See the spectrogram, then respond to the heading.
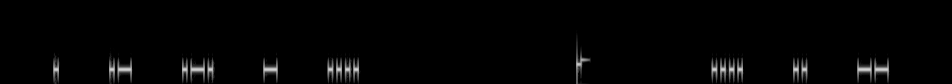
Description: Morse code, heard as a keyed tone, about 27 wpm, spaced as for 13 wpm, 700 Hz. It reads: EARTH HIM
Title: 4x Character Spacing - Top 300 Words - 28wpm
